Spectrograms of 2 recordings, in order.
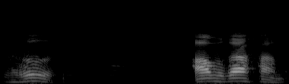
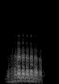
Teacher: You're rolling your tongue still, but from the back instead of from the front. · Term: Hebrew R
